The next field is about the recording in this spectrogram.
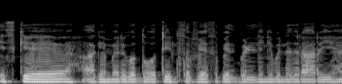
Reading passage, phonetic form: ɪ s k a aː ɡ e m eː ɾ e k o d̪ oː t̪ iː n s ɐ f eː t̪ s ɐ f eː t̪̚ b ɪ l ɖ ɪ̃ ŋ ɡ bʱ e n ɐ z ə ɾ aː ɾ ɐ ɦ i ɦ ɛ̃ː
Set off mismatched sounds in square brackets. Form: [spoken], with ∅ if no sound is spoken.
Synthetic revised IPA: ɪ s k [e] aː ɡ e m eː ɾ e k o d̪ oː t̪ iː n s ɐ f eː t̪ s ɐ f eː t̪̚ b ɪ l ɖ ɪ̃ ŋ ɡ bʱ [i] n ɐ z ə ɾ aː ɾ ɐ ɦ i ɦ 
